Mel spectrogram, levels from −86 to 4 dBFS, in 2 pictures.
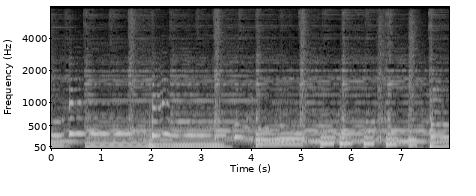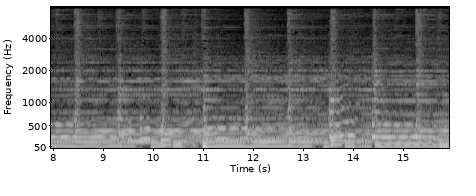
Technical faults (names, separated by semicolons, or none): none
